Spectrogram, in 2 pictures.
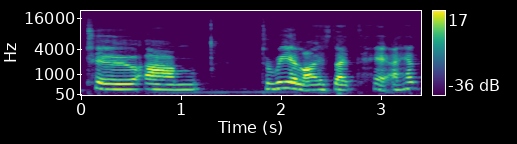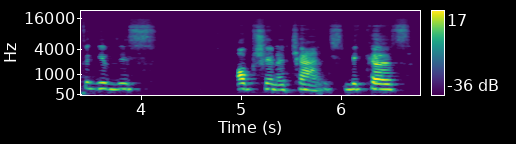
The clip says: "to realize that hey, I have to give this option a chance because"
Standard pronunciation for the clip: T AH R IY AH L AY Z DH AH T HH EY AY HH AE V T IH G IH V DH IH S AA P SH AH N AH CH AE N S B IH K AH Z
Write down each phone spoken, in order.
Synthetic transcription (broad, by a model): T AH R IY AH L AY Z DH AH T HH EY AY HH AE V T IH G IH V DH IH S AA P SH AH N AH CH AE N S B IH K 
